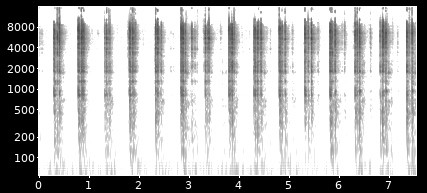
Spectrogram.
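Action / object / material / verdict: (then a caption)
tap / plastic studded tumbler / plastic / none. Fingernails tap the faceted side of a tall, hollow, lavender plastic jeweled tumbler that appears empty. Crisp, bright clicky taps come in a loose rhythm of about two per second, some landing in quick pairs. Each dies away almost at once over a low, steady hum.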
